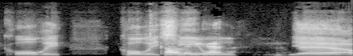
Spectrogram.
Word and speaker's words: Colley: So, Collie is actually an English name, so right, that should be good. okay. So we're good. So we've got it right. Grace Colley.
